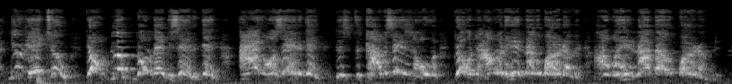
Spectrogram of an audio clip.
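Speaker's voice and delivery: very high, shouting put-on woman; Rasputia voice. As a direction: bellow it in a huge squeaky voice. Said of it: "She's like".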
